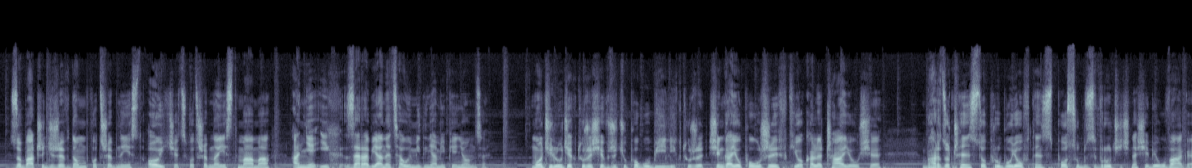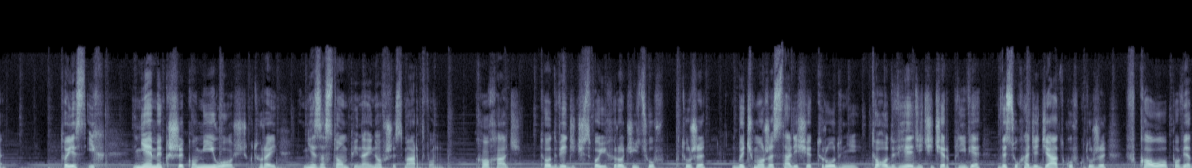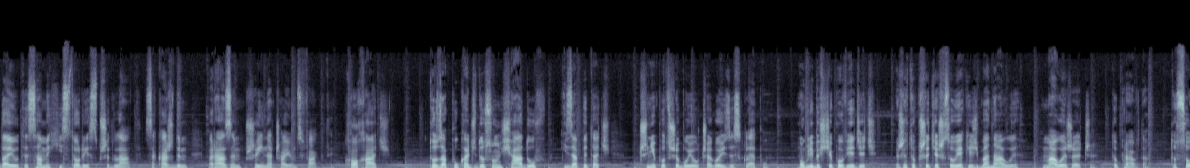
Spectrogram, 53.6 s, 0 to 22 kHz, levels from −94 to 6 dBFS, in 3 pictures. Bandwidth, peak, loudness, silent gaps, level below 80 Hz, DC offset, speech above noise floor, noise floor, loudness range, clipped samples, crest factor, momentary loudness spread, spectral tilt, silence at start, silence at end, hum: 16 kHz; -2 dBFS; -21 LUFS; none; -46 dBFS; under 0.1%; 23 dB; -43 dBFS; 3 LU; under 0.1%; 20 dB; 12 LU; -4 dB/octave; 0 s; 0 s; none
